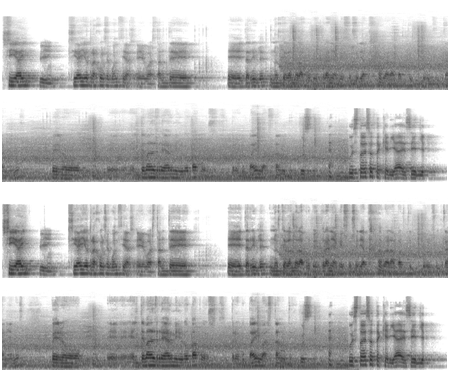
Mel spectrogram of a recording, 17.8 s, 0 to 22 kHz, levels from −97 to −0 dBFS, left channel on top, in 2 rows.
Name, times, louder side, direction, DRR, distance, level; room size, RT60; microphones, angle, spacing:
voice 1, 0.0-0.6 1.3-3.9 4.5-10.6 11.0-14.8, right 4 dB, 75° right, 0.8 m, -29 dB
voice 2, 0.7-1.1 10.5-10.9 14.5-14.6 14.9-15.1 15.4-17.4, right 2 dB, 25° right, 1.7 m, -29 dB
sound 1, 1.7-1.9 2.3-2.6 3.1-3.4 3.8-4.1 5.2-5.6 6.1-6.5 7.0-7.4 8.0-8.4 9.6-10.0 10.4-10.7 11.1-11.4 11.9-12.2 13.2-13.5 13.9-14.2 14.6-15.0 15.4-15.8, left 1 dB, 70° left, 4.9 m, -53 dB
sound 2, 5.5-15.9, equal, ahead, 1.8 m, -33 dB
29.5 x 18.0 x 6.3 m
head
